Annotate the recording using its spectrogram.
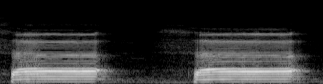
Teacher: زبان کی نوک دونوں دانتوں کے درمیان رکھیں گے، تب ثا ادا ہوگا۔ ثا آپ بار بار اس کی پریکٹس کریں، زبان کی نوک دانتوں کے درمیان لے کے آئیں گے۔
